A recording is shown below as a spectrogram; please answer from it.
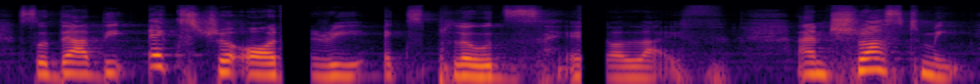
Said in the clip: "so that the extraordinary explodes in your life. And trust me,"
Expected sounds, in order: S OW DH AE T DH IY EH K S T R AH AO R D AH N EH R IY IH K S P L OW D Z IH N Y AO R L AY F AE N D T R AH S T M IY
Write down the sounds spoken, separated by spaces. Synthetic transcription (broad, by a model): S OW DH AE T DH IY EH K S T R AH AO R D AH N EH R IY IH K S P L OW D Z IH N Y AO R L AY F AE N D T R AH S T M IY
